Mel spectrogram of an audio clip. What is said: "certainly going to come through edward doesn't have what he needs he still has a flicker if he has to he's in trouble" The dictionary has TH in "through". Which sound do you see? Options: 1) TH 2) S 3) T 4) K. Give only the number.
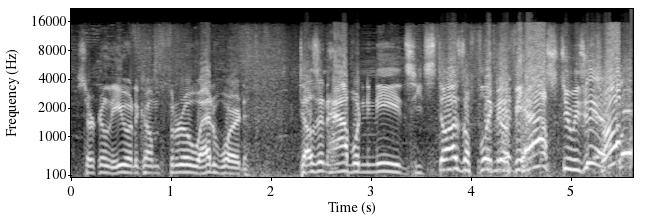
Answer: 1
